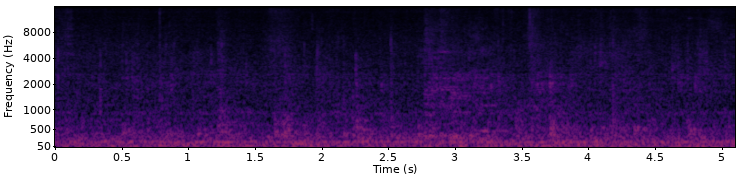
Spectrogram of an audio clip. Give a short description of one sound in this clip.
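Footsteps shuffle across a wooden stage in a large echoing hall.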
